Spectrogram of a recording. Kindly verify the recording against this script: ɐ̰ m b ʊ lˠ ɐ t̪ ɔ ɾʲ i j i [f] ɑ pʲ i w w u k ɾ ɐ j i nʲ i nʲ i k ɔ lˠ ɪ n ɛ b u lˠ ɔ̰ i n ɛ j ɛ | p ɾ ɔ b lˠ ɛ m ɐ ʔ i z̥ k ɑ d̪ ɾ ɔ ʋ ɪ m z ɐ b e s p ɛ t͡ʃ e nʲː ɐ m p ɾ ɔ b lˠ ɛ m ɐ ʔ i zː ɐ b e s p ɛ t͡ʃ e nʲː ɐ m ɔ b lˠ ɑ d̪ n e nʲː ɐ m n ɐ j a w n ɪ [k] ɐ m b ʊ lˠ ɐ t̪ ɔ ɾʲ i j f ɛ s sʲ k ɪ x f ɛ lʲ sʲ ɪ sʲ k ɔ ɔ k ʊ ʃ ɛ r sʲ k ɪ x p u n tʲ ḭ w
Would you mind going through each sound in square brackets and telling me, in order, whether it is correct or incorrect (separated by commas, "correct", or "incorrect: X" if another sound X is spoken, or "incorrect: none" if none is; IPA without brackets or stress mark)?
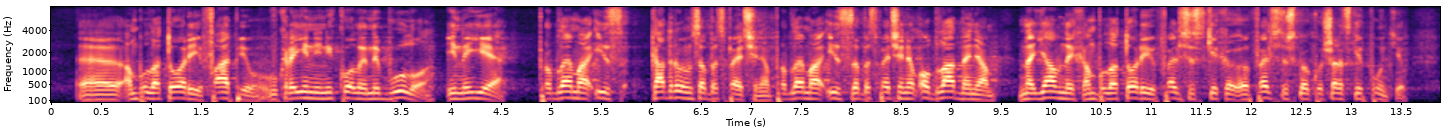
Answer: correct, incorrect: x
